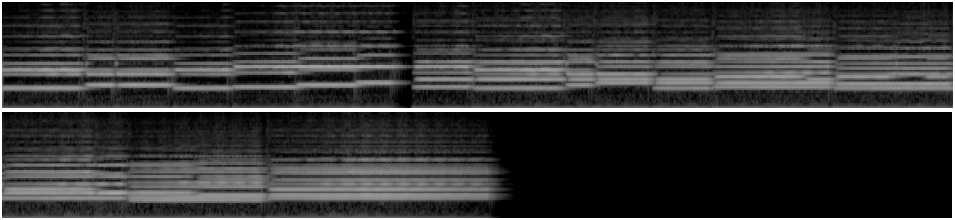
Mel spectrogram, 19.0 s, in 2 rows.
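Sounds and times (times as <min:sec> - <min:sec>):
flute trio playing: 0:00.0 - 0:14.6.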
